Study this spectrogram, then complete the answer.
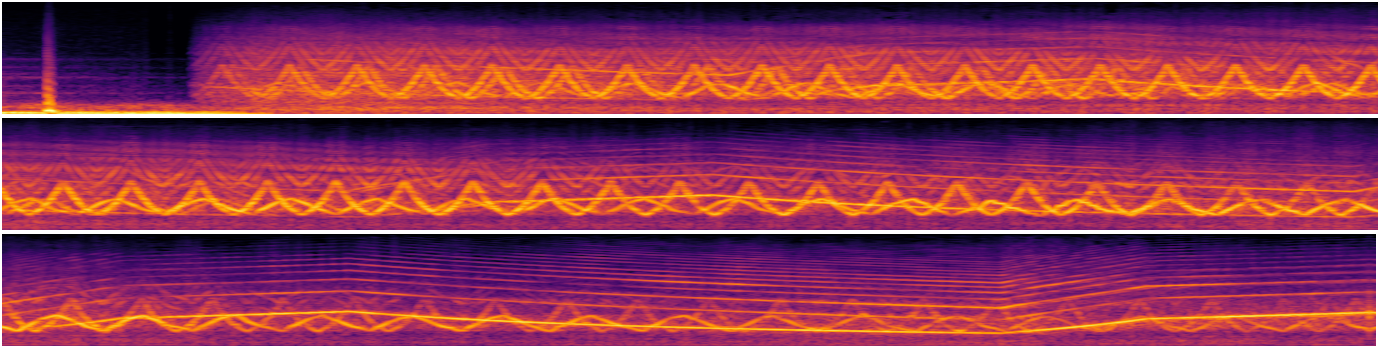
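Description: A fire engine siren yelps rapidly.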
